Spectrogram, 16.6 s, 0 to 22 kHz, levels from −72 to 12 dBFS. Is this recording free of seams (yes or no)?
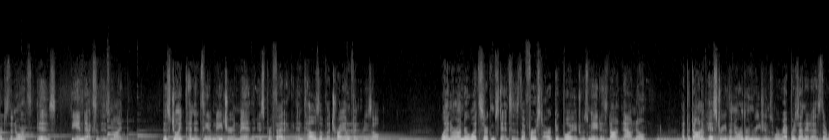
no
